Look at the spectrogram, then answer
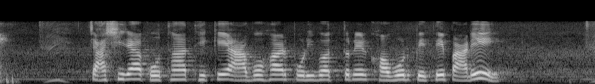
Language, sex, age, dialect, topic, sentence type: Bengali, female, 46-50, Standard Colloquial, agriculture, question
